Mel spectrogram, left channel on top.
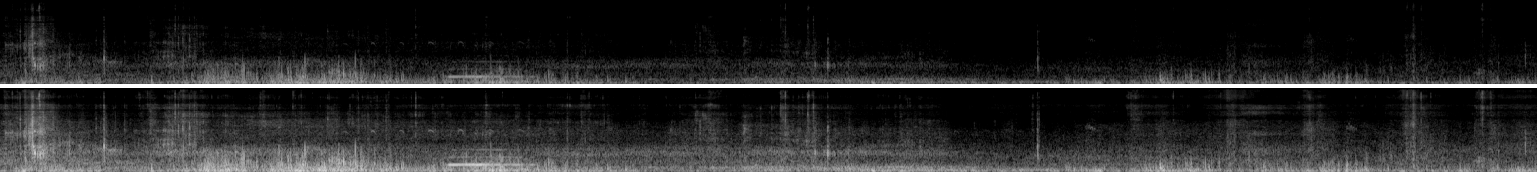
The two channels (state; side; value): quieter; left; 13.9 dB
